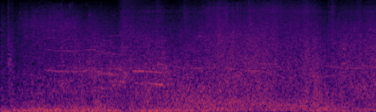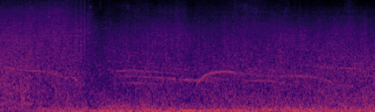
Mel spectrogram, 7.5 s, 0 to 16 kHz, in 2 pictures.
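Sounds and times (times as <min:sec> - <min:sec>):
water flooding into room: 0:00.0 - 0:07.5.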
